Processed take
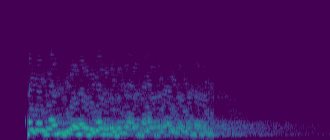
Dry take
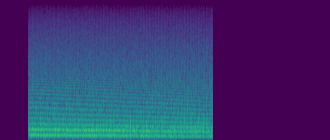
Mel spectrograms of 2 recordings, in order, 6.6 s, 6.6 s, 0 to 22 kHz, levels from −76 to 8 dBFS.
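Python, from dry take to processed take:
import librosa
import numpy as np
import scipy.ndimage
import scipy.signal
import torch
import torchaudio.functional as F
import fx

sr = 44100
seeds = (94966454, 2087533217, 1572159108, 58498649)

y = fx.delta_hold(x, sr, step_db=-21.0)
y = fx.recorder_agc(y, sr, target_db=-9.0, rise_db_per_s=25.0, max_gain_db=30)
y = fx.vowel_filter(y, sr, vowel='u')
y = fx.low_shelf(y, sr, hz=150.0, db=4.0)
y = y + 0.96 * np.pad(y, (int(3.0 * sr / 1000.0), 0))[:len(y)]
y = fx.granulator(y, sr, seeds[0], grain_ms=174.0, per_s=20.0, spray_ms=32.0, spread_st=12)
y = fx.env_lowpass(y, sr, base_hz=760.0, full_db=-15.5)
y = fx.echo_diffused(y, sr, ms=518, feedback_pct=46, wet_db=-14.0)
y = y * librosa.db_to_amplitude(-8.5)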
